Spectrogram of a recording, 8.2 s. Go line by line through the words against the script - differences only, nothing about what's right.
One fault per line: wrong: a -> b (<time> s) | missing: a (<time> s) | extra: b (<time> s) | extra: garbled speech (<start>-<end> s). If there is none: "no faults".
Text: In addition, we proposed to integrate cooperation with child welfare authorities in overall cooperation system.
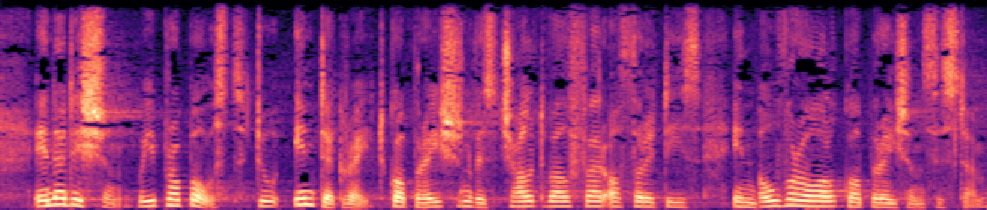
no faults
